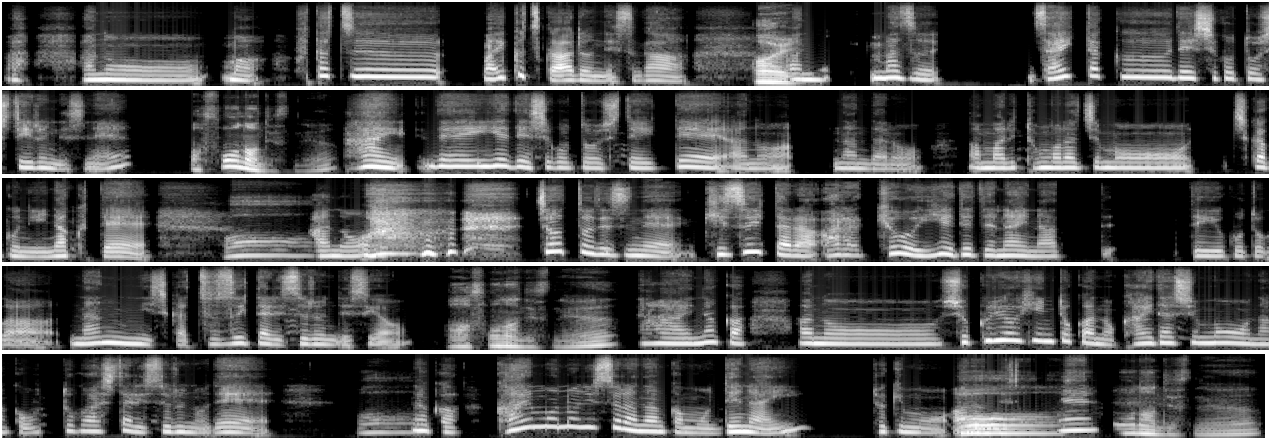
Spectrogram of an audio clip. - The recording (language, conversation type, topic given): Japanese, advice, 限られた時間で、どうすれば周りの人や社会に役立つ形で貢献できますか？
- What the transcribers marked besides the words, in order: laugh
